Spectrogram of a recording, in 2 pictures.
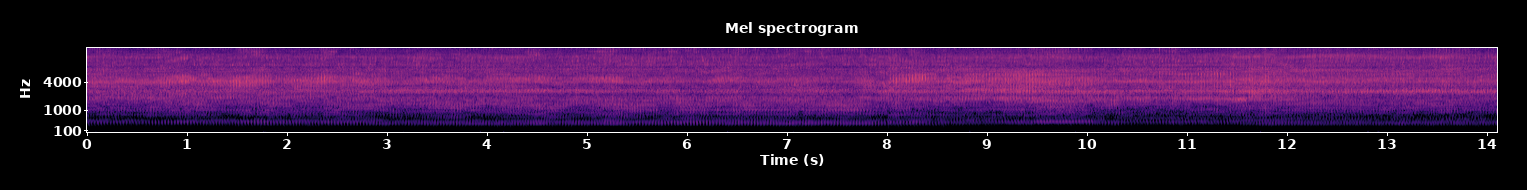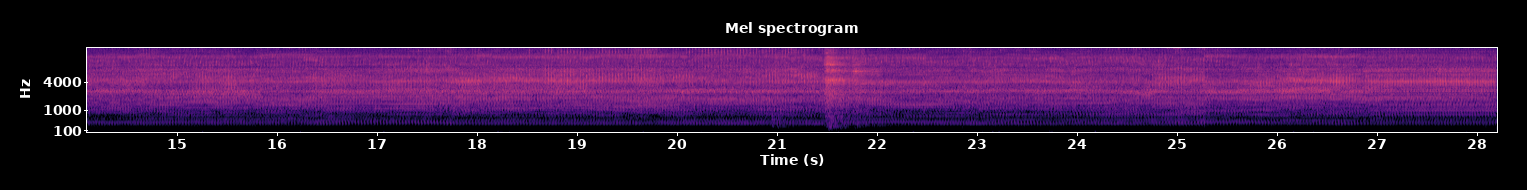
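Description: Handheld cordless electric dog clippers running with a steady buzz while trimming a small dog's leg fur, with one brief knock about three-quarters of the way through.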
